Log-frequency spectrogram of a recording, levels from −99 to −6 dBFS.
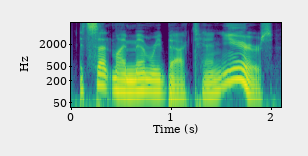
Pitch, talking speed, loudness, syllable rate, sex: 120 Hz, 200 wpm, -17 LUFS, 4.8 syllables/s, male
